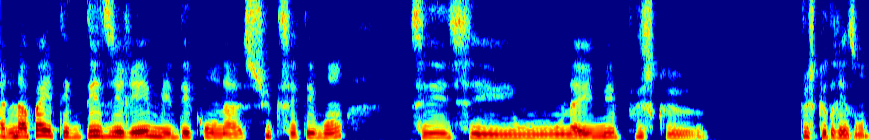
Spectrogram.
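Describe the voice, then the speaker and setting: In a dry, close sound with no echo, a woman with a dark, mellow tone speaks at a very slow pace with long, frequent pauses and ordinary pitch variation. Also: medium pitch for a woman, quiet background. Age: 30s. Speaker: lifestyle vlogger. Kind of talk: casual chat. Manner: hesitant, many fillers.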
